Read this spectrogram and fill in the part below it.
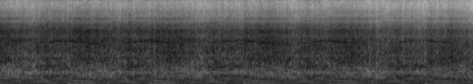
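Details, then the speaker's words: Carburetted Yamaha Mio/Honda Beat-type scooter, hard to start in the morning, heavy starter: revs rise and sag in uneven waves with no pull on throttle; hesitation and bogging from a worn carburettor slide (vacuum) needle. "bener ya, di gas ngempos tarikannya gak ada ya. Pas pagi-pagi ini susah dihidupin, dan udah hidup dia starter juga berat ya, jadi bener ya kayak digas juga ngempos ya kayak, jadi berat banget ya kayak."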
